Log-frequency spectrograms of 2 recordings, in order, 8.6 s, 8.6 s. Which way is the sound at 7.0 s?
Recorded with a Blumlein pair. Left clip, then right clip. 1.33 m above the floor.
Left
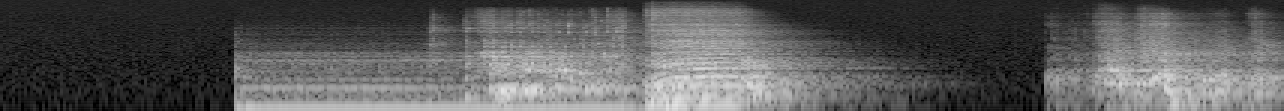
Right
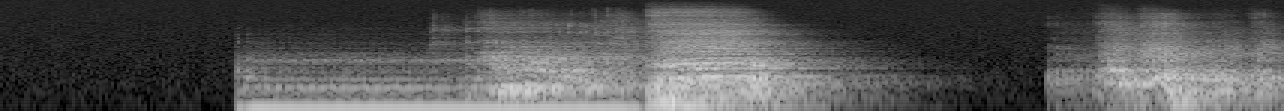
65° left.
